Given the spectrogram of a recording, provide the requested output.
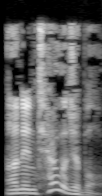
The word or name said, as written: unintelligible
